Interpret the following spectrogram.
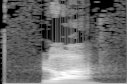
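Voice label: "lua5", Teochew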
